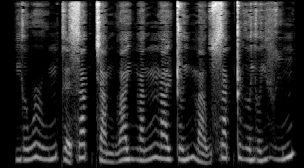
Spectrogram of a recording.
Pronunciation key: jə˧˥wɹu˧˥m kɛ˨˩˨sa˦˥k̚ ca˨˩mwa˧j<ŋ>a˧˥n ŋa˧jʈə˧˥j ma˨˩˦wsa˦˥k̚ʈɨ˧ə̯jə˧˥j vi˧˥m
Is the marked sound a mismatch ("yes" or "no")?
no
